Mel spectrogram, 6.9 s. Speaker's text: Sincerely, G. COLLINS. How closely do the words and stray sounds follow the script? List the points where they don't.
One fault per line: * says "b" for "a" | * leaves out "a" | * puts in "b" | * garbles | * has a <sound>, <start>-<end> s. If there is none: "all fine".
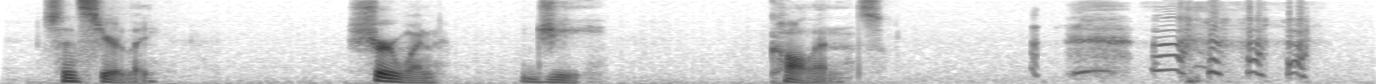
* puts in "SHERWIN"
* has a laugh, 5.1-6.7 s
